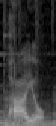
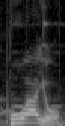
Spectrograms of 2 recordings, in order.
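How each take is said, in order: First: The o and a vowels blend into wa. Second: The o and a vowels are said separately. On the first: The speaker calls it right. "the correct way to say it is 봐요" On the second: The speaker calls it wrong. "it's not 보아요"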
